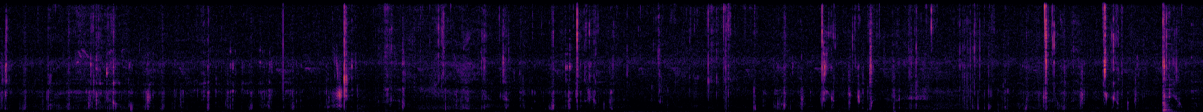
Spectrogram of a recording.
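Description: Faint close-up chewing and biting sounds of a man eating pork ribs, gnawing meat off the bone: scattered small mouth clicks at an uneven pace.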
